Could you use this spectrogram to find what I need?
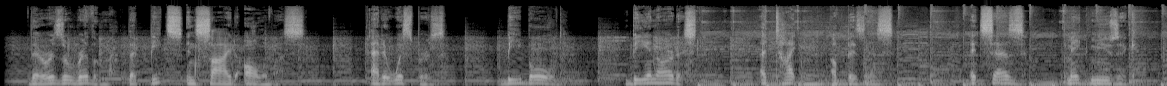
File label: Commercials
